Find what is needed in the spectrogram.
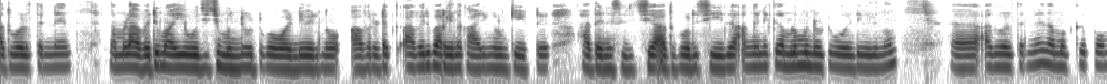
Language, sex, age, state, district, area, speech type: Malayalam, female, 18-30, Kerala, Kozhikode, urban, spontaneous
